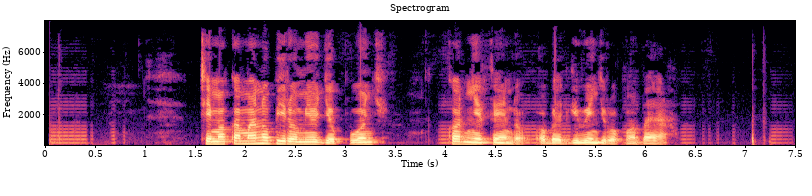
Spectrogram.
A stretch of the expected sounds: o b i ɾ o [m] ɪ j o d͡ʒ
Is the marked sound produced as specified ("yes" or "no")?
yes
